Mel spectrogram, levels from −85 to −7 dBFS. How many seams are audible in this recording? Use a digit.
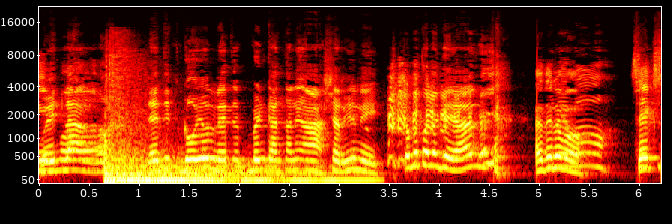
1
